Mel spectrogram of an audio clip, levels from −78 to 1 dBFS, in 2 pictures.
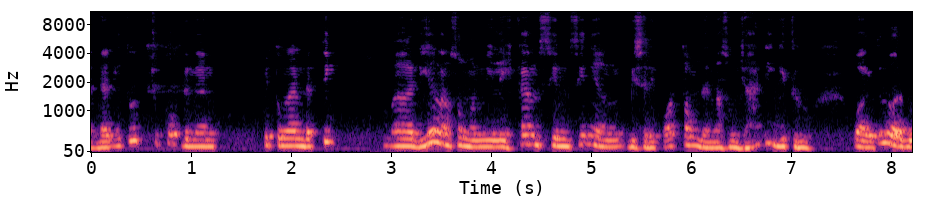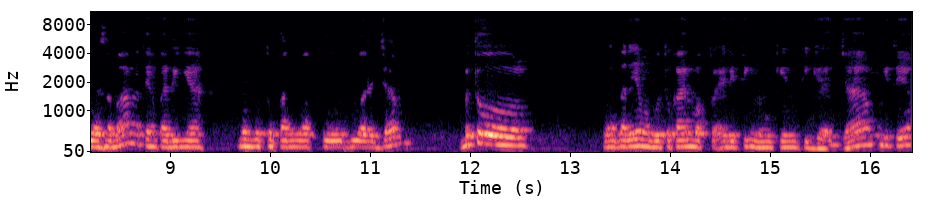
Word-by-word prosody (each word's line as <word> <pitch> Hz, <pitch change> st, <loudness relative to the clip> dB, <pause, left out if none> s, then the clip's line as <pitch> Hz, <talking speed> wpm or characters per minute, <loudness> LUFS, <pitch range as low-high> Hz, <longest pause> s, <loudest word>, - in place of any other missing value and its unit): dan 140 Hz, 0 st, +1 dB
itu 290 Hz, -, 0 dB
cukup 225 Hz, -1 st, -7 dB
dengan, 160 Hz, -1 st, +1 dB, 0.5 s
hitungan 175 Hz, -2 st, +1 dB
detik, 265 Hz, +11 st, -2 dB, 0.5 s
eee, 170 Hz, 0 st, +3 dB
dia 220 Hz, +11 st, +5 dB
langsung 185 Hz, -7 st, +2 dB
memilihkan 150 Hz, -, +1 dB
scene 170 Hz, -4 st, +2 dB
scene 210 Hz, +3 st, -6 dB
yang 155 Hz, -, 0 dB, 0.2 s
bisa 145 Hz, -4 st, -2 dB
dipotong 155 Hz, +7 st, -4 dB
dan 130 Hz, -2 st, +1 dB
langsung 130 Hz, +1 st, +1 dB
jadi 140 Hz, -, -2 dB
gitu. 140 Hz, -6 st, +2 dB, 0.4 s
Wah, 150 Hz, -3 st, +1 dB
itu 140 Hz, -, -1 dB
luar 205 Hz, -6 st, +6 dB
biasa 150 Hz, 0 st, +4 dB
banget 215 Hz, +7 st, -3 dB
yang 155 Hz, -, -3 dB
tadinya, 150 Hz, 0 st, 0 dB, 0.4 s
membutuhkan 155 Hz, -2 st, 0 dB
waktu 150 Hz, -1 st, -3 dB, 0.2 s
2 145 Hz, -1 st, -1 dB
jam 175 Hz, +8 st, -3 dB, 0.6 s
betul. 195 Hz, -2 st, +5 dB, 0.7 s
Yang 145 Hz, 0 st, -3 dB
tadinya 155 Hz, +3 st, +2 dB
membutuhkan 150 Hz, +1 st, 0 dB
waktu 155 Hz, 0 st, -4 dB
editing 145 Hz, +1 st, -3 dB
mungkin 140 Hz, 0 st, -2 dB
3 115 Hz, -5 st, -3 dB
jam 170 Hz, -, -3 dB
gitu 180 Hz, 0 st, -3 dB
155 Hz, 145 wpm, -19 LUFS, 145-185 Hz, 0.7 s, luar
